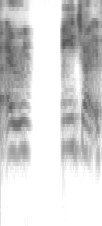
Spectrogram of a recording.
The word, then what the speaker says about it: Aridja: So you can connect with me on Instagram at Simply Aridja. So Aridja is spelled A-R-I-D for Delta, J-A. So Simply Aridja.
